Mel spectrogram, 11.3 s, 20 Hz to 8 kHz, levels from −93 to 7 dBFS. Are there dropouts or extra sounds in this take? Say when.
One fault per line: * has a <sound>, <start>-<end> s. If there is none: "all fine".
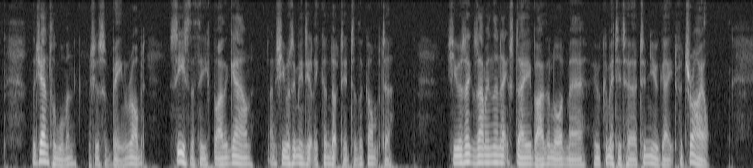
* has a dropout, 1.2-1.3 s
